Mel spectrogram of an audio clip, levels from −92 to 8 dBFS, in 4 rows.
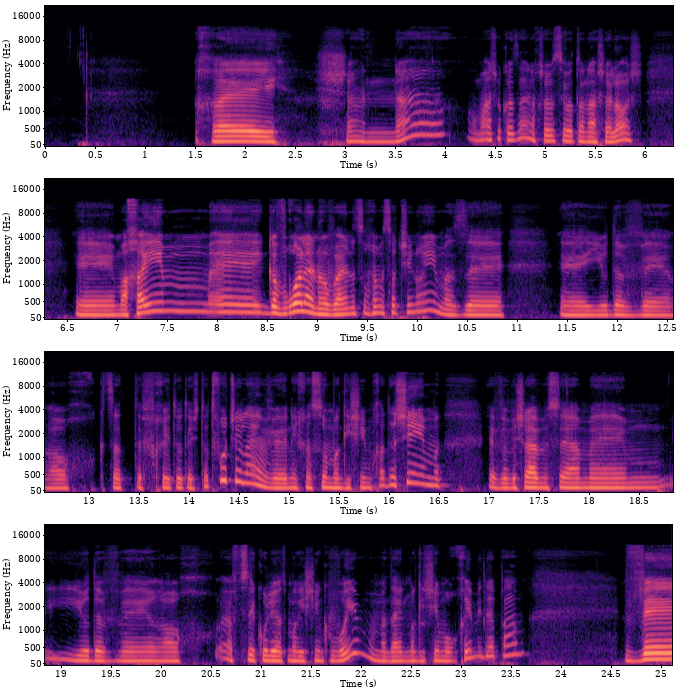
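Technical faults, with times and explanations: The speech comes over the call path as a steady, continuous signal, with its top end stopping at about 12 kHz, which fits the ordinary band limit of a call codec.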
